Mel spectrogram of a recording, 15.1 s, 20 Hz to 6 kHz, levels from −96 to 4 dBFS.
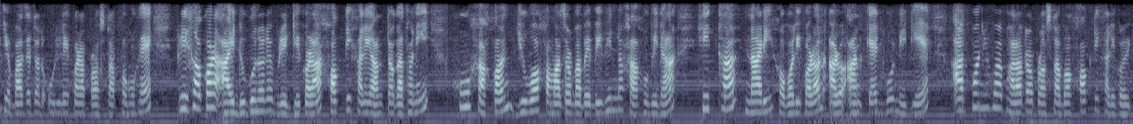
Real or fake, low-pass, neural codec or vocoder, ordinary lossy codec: fake; 5.4 kHz; codec, 16 kHz, 6 kbps, DAC; none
